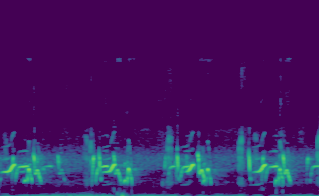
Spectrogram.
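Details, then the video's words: Prinia in combative mood seeking an opponent: a burst of sharp chirps ending in a bright rising whistle, repeated roughly every second, over low rumbling background noise. "prenjak gacor narung mencari lawan"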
